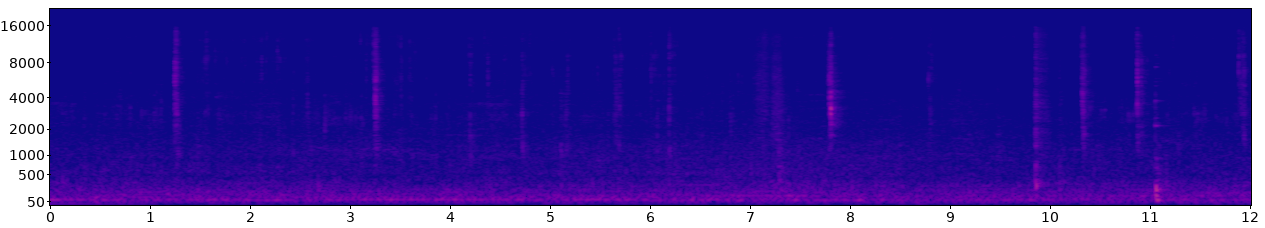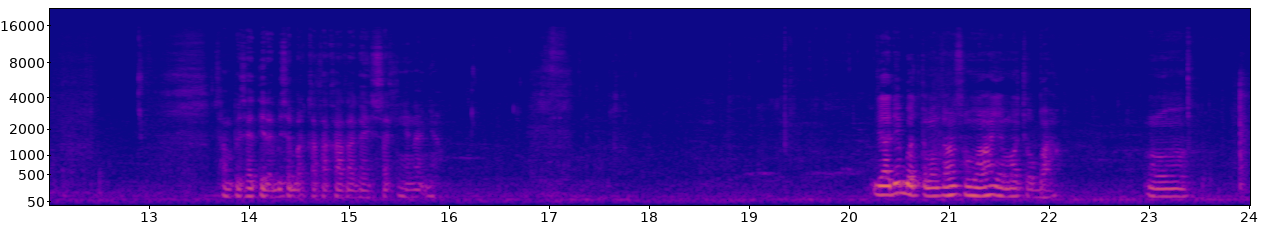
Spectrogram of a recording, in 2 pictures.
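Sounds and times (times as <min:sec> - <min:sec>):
faint chewing: 0:00.0 - 0:13.7, 0:15.9 - 0:20.2.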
